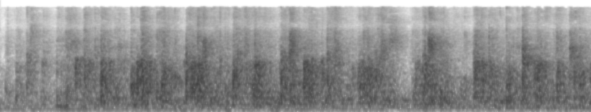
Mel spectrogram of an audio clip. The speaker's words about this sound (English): So I'd like to actually give everyone on the REJS team a big round of applause, please.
